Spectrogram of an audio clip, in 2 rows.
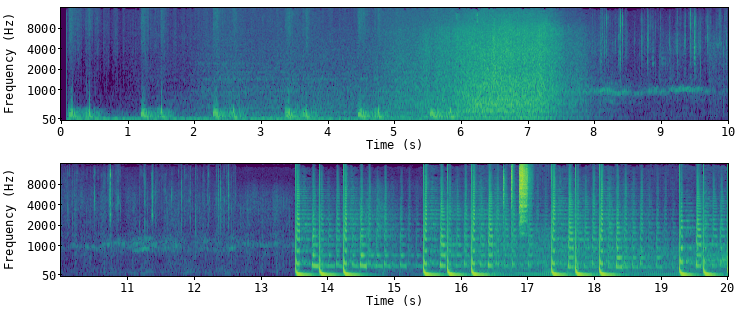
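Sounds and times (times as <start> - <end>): heartbeat thumps: 0.1 - 5.8, 13.5 - 14.8, 15.4 - 16.5, 17.4 - 18.4, 19.3 - 20.0
rush of noise: 1.9 - 8.0
light ticks: 8.0 - 13.4.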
